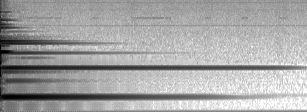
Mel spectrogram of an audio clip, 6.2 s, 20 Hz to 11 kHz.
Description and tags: Sample of a demung key from an iron gamelan. Basic mic, some compression, should really have shortened the tail a bit. The note is pelog 6, approximately a 'Bb'
gamelan, pelog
